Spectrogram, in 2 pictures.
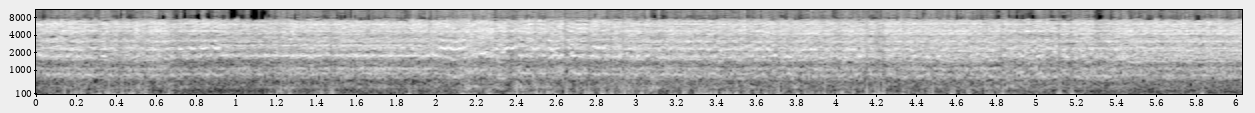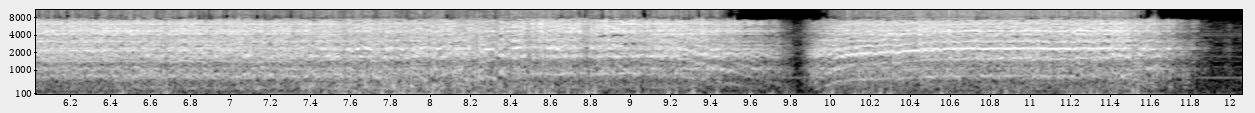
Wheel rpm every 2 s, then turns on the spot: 220, 220, 200, 200, 170, 150.
none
